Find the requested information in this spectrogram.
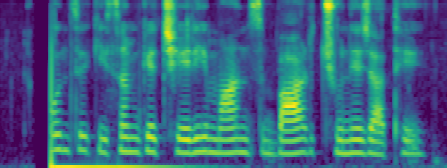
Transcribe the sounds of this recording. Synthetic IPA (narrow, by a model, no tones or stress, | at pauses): ʊnsekɪsəmket͡ʃʰeːɾimaːnsbaːɾt͡ʃʊned͡ʒaːt̪ʰeː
